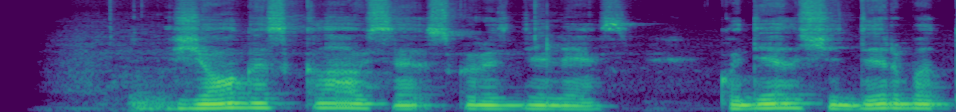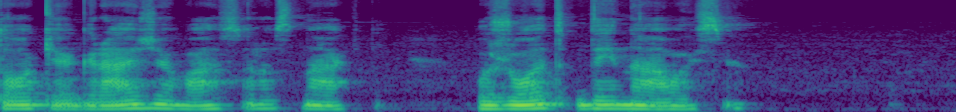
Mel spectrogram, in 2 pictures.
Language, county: Lithuanian, Vilnius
